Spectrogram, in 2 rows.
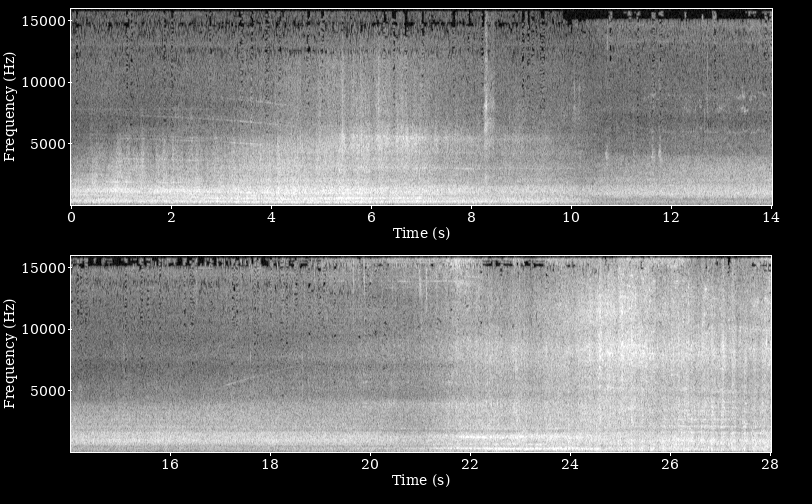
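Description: Freight train hauled by a VL80K electric locomotive rolling past, the wagons' wheels clattering over the rail joints. It grows louder about 21 seconds in as the wagons pass close by.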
